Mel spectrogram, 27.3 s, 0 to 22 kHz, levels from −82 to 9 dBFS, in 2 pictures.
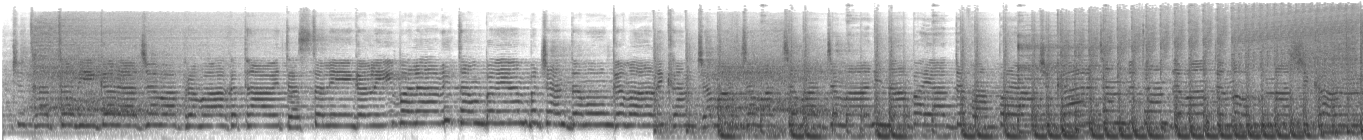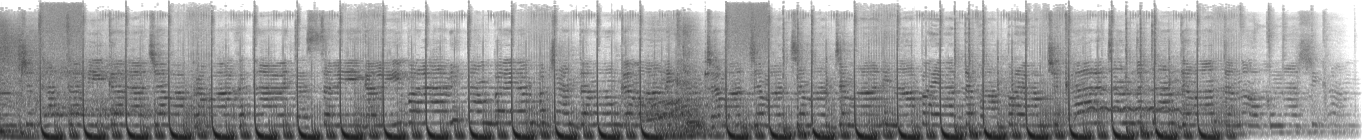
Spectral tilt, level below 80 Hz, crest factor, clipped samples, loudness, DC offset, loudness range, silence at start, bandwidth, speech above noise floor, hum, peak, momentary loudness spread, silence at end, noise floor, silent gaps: -5 dB/octave; -14 dBFS; 10 dB; 0.2%; -11 LUFS; under 0.1%; 7 LU; 0.05 s; over 20 kHz; 16 dB; none; 0 dBFS; 8 LU; 0.2 s; -32 dBFS; none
